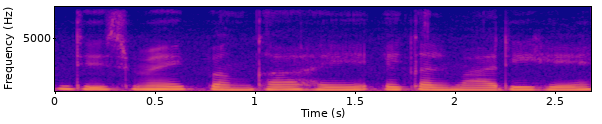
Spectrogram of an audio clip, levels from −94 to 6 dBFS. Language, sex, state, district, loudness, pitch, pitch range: Hindi, female, Bihar, Darbhanga, -32 LUFS, 215 Hz, 200-225 Hz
